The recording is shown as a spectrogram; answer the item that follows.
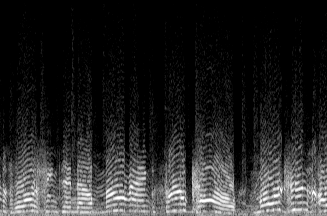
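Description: A woman's voice shouting excitedly in short, high-pitched bursts, one after another, the way race calls are shouted.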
